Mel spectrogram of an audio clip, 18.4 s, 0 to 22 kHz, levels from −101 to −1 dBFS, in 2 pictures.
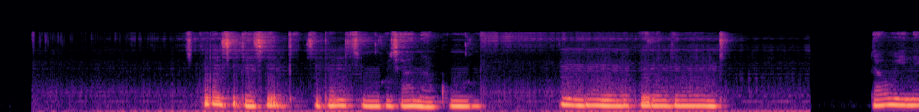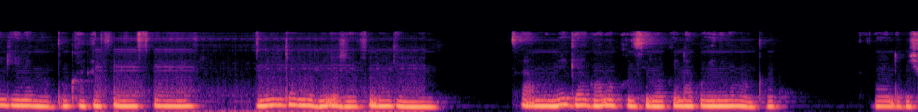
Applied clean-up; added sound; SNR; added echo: neural separator model SepFormer DNS4.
